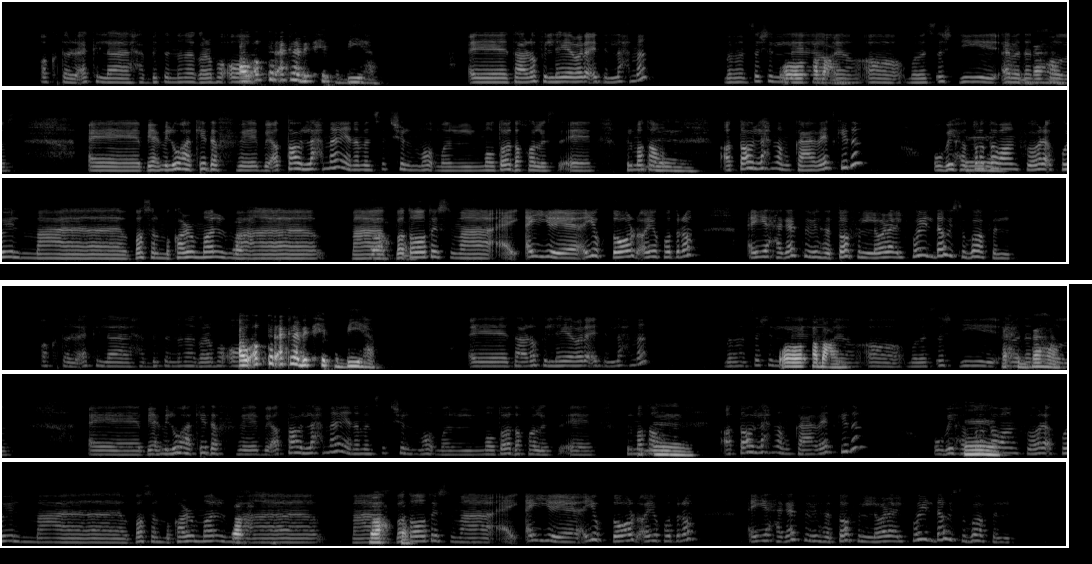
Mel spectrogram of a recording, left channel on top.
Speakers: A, on the left; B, on the right.
A: اكتر اكله حبيت ان انا اجربها اه
B: او اكتر اكله بتحبيها
A: آه، تعرفي اللي هي ورقه اللحمه ما بنساش ال
B: اه
A: اه
B: طبعا
A: آه، آه، ما بنساش دي
B: بحبها
A: ابدا خالص آه بيعملوها كده في بيقطعوا اللحمه يعني انا ما نسيتش الم- الموضوع ده خالص آه في المطعم
B: امم
A: قطعوا اللحمه مكعبات كده وبيحطوها
B: امم
A: طبعا في ورق فويل مع بصل مكرمل مع
B: تحفه
A: مع
B: تحفة.
A: بطاطس مع اي اي أي خضار اي خضره اي حاجات بيحطوها في الورق الفويل ده ويسيبوها في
